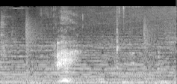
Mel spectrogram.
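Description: A man's short grief-stricken cry about a second in, over steady background music.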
